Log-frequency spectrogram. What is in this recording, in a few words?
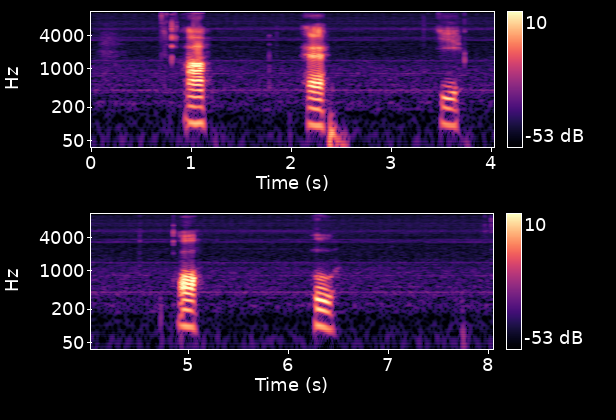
quenya aeiou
